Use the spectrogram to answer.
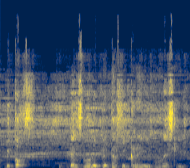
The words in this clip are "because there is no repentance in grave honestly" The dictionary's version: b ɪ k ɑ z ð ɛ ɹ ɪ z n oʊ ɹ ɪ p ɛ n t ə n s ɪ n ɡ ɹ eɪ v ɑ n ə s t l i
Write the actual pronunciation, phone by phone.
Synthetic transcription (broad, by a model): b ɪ k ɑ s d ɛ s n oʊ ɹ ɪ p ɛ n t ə s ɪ ɡ ɹ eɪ ɑ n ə s t l i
